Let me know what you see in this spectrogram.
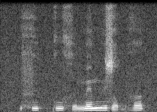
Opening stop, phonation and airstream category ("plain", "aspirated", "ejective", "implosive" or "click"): plain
